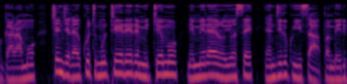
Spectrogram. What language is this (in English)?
Shona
